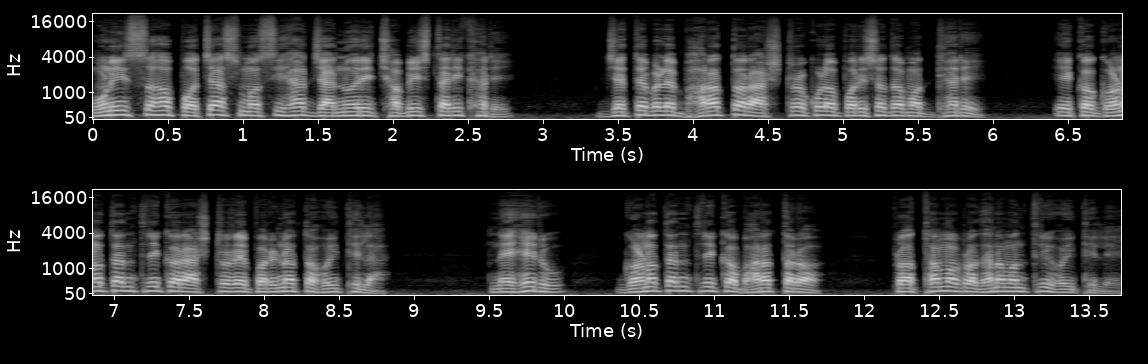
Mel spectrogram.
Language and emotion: Odia, neutral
